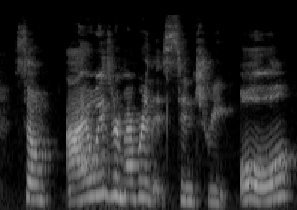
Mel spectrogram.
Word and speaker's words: centriole: So I always remember that centriole rhymes with pole.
